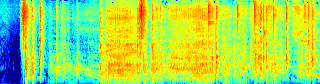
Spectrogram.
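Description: A few clicks, then from about two seconds in two metal-wheeled Beyblade spinning tops launched into a plastic stadium, spinning and grinding on the floor with a sharp clash soon after landing.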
